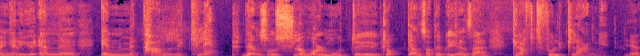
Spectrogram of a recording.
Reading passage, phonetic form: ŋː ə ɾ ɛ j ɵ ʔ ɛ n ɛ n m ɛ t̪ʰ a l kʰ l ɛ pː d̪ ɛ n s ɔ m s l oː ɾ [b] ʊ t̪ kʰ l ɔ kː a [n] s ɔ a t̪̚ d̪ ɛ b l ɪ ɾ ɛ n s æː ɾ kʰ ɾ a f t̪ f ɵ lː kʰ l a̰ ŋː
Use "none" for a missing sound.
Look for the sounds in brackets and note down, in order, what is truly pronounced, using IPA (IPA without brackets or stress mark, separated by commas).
m, n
